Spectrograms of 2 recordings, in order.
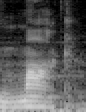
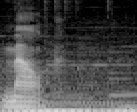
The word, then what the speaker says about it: Malk: I think it's Mock, not Malk. Because oh shoot, it rhymes with talk, sorry.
